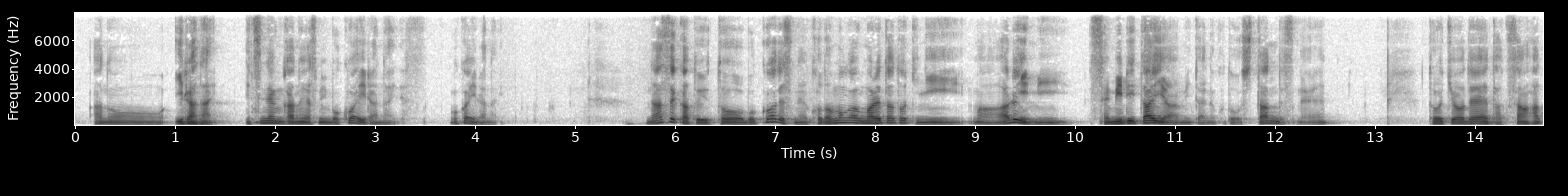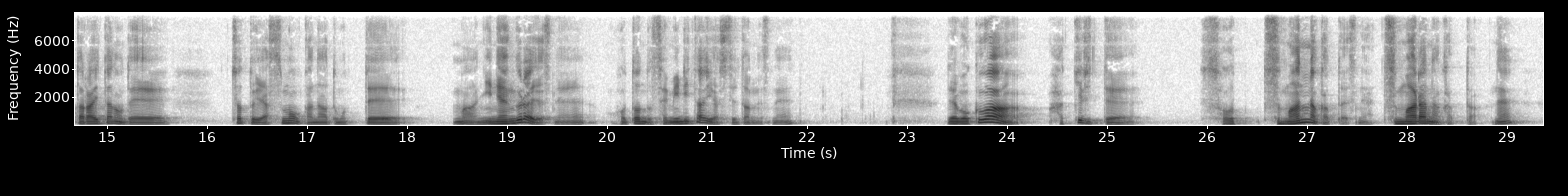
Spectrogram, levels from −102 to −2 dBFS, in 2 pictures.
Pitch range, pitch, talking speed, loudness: 95-140 Hz, 120 Hz, 310 characters per minute, -25 LUFS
